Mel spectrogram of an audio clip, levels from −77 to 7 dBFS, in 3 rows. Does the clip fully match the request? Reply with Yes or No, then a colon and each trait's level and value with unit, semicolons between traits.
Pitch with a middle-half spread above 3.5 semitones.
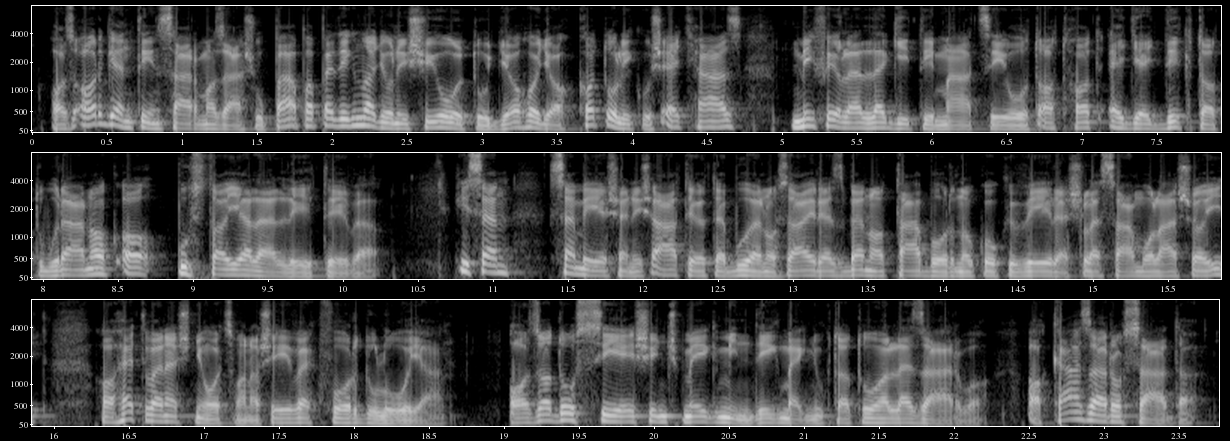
Yes: wide, 5.6 semitones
